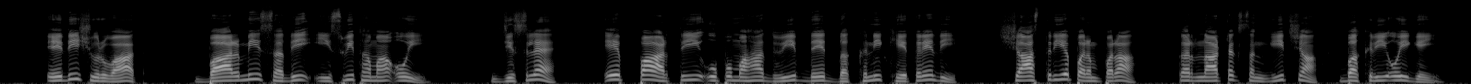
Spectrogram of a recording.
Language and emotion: Dogri, neutral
